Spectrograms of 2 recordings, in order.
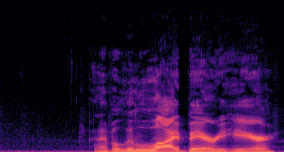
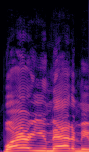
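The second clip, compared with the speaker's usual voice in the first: baffled whine; 10 semitones higher, 4 dB louder, faster than usual. Retold or imitated. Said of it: "And you're like".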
